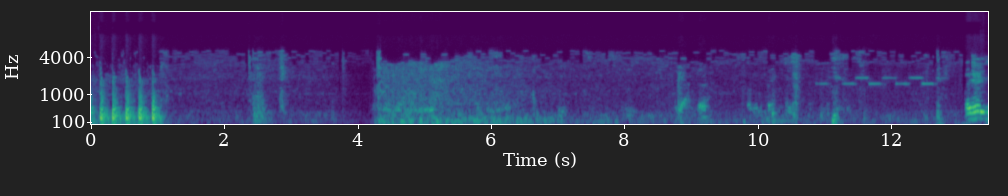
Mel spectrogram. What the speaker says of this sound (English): A deputy knocked on the front door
